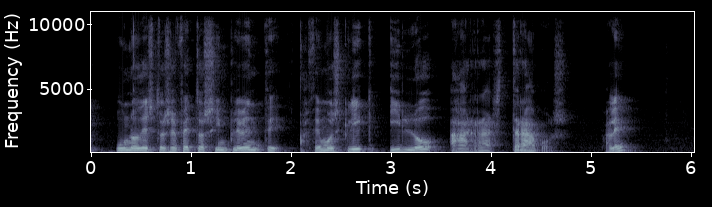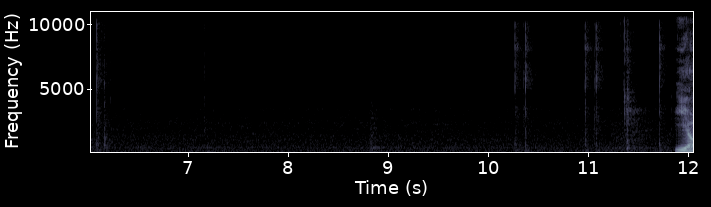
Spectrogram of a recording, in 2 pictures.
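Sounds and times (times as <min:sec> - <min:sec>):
computer mouse clicks: 0:05.7 - 0:06.3, 0:10.2 - 0:11.9.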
